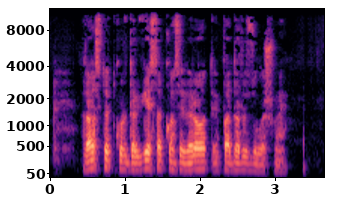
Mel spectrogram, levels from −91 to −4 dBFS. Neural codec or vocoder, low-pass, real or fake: none; 10.8 kHz; real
